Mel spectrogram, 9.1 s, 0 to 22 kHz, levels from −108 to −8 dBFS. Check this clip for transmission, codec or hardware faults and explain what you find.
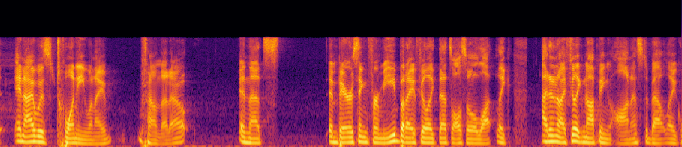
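Three faults show up in this speech clip, all tied to timing rather than tone.

The clock drift between sender and receiver runs through the whole clip. Small hiccups recur at uneven intervals and give the pacing a faintly unsteady feel. The sender's audio clock runs slow, by roughly 3 percent, so the receiver's jitter buffer keeps draining and has to be topped up.

Repeated timing corrections from 0.4 to 8.66 s are how the receiver copes. Playback is stretched to about 98 percent speed, which adds roughly 200 ms overall. The receiver repeats short pieces so it never runs dry. Each correction is slight, but together they drag the tempo a little.

A short stall from a late packet sits from 6.81 to 6.87 s. One sound is held too long, with a faint buzz or dip. A packet arrived late and the jitter buffer ran empty, so 32 ms of the preceding sound was stretched to fill the gap. 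Nothing is missing, and playback picks up from the same spot. Throughout, the G.722 call codec leaves nothing above 8 kHz, as expected for that path.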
